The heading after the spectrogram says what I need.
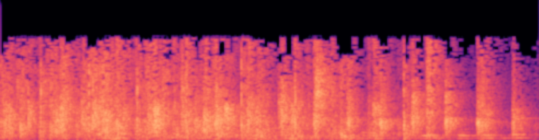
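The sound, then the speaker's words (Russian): An audience applauds at the close of a Q&A session, a dense, steady patter of many claps with a voice briefly heard over it near the end. “Давайте еще раз похлопаем.”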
